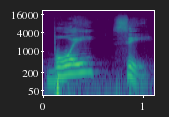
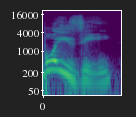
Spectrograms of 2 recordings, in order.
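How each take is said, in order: First: The second syllable is said as 'see'. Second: The second syllable is not said as 'see'. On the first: The speaker calls it right. "B O Y dash S E E. That's how it's pronounced" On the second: The speaker calls it wrong. "It's not Boise"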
